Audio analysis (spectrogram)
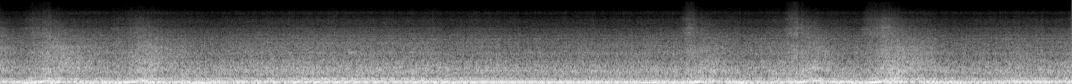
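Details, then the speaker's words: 1947 Ford street rod V8 with ram-horn manifolds, after diagnosing a dead miss and reinstalling spark plugs and custom wires: smooth, even burble with clean revs rising and falling without stumbling; all cylinders firing, miss fixed. "well that was good that was all it was"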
